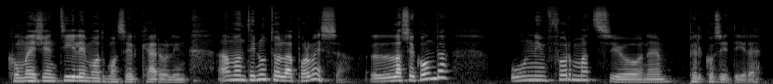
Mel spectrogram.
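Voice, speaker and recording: A man's voice: on the high side, big pitch swings, moderate pace, clean tone, voice pushed up. A man voicing a courteous, fussy older detective in an audiobook, effusive, precise and polite. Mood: confiding, shrewd. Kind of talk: audiobook character dialogue.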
